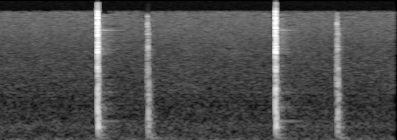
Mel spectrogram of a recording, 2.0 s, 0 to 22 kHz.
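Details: 2006 Honda Rancher TRX350 ES ATV after battery and starter relay solenoid replacement: two pairs of sharp clicks about a second apart with no cranking; still clicks but won't turn the engine; starter motor suspected, not confirmed.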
